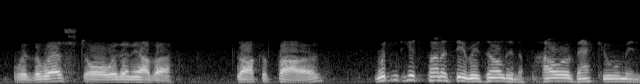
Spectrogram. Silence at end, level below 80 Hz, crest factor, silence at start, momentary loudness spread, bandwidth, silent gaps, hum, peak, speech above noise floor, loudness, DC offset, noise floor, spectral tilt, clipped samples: 0 s; -56 dBFS; 14 dB; 0.15 s; 7 LU; 5.4 kHz; none; none; -4 dBFS; 34 dB; -17 LUFS; under 0.1%; -50 dBFS; -12.5 dB/octave; under 0.1%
